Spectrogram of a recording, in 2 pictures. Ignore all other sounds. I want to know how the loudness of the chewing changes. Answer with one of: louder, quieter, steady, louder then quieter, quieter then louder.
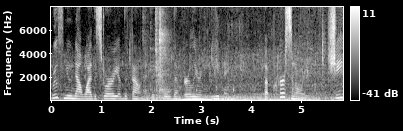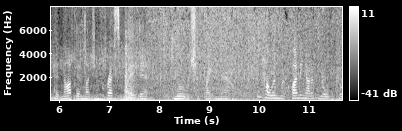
quieter then louder.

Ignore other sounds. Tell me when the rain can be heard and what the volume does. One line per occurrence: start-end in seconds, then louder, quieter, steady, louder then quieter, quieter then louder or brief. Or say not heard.
0.0-11.6 louder.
